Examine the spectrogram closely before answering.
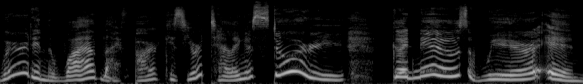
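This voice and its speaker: Using a put-on character voice, a woman speaks very slowly at a fairly high pitch. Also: very clean recording, silent background. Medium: read story.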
